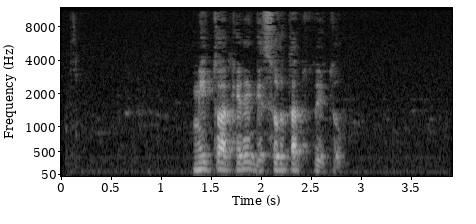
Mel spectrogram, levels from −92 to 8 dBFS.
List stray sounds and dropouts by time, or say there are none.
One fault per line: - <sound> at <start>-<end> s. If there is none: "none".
none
